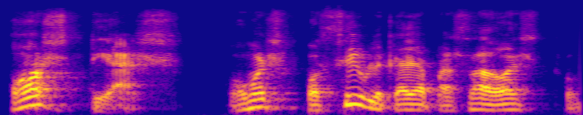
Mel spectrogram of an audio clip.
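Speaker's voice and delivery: low, quick imitation of a Spaniard; Spanish accent from Spain. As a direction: mimic Castilian with shushed s sounds. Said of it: "ese es un español".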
